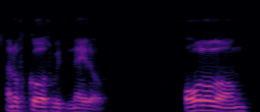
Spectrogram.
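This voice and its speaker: A man from Finland with a Finnish accent delivers a formal policy speech as an official, in deliberate, emphatic short phrases. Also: mid-range voice, breathy edge, muffled recording. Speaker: European Commission official speaking at a conference.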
